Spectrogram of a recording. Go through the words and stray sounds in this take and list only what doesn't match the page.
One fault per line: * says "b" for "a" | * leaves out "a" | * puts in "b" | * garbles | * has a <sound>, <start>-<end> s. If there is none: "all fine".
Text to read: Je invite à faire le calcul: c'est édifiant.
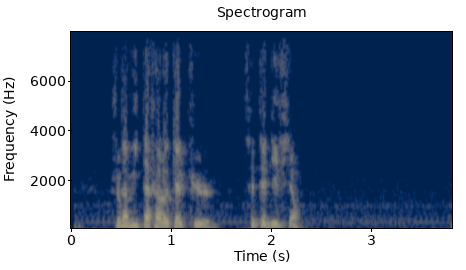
all fine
